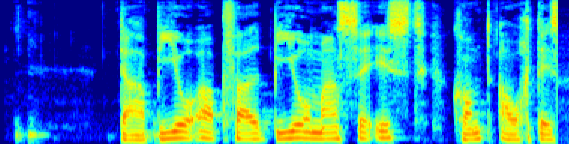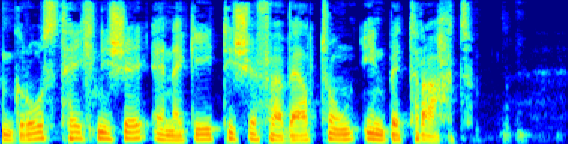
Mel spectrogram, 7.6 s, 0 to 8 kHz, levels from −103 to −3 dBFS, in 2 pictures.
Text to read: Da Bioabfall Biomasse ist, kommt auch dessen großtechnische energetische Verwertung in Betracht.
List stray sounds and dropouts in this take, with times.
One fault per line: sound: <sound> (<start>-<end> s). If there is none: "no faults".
sound: dropout (3.7-3.8 s)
